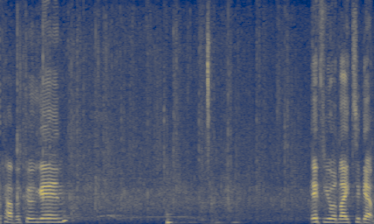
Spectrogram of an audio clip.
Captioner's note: audience applauds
